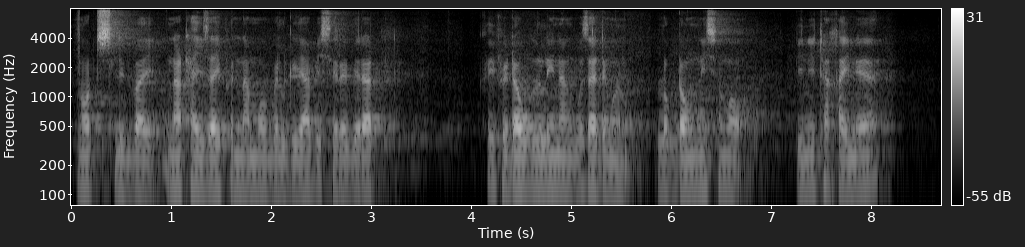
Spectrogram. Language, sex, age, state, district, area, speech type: Bodo, male, 30-45, Assam, Chirang, urban, spontaneous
